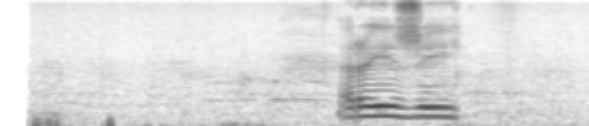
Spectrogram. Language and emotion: Russian, neutral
